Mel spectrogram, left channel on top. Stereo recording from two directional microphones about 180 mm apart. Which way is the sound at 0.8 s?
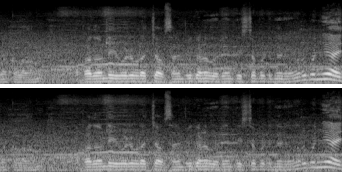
Centre (ahead or behind).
